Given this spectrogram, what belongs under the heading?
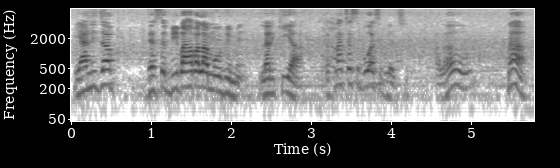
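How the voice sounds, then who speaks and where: A man's voice: sits high, lively intonation, a little hiss or hum, low-quality recording. A man teaching English in a classroom, questioning his students as he explains. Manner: quizzes the class, slow and drawn out. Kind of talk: classroom lecture.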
